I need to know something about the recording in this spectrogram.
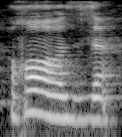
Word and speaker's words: rose: الكلمة الثالثة rose. rose. Donc هنا نفس الشرح نفس الحالة. le S محصور بين deux voyelles. O c'est une voyelle, E c'est une voyelle. le S ينطق Z.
